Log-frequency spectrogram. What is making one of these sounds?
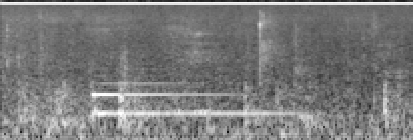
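A piano plays a few notes.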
